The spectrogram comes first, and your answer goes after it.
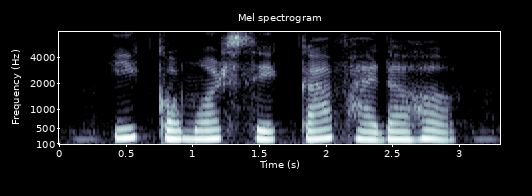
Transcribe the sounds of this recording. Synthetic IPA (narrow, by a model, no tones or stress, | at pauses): ikɔmɔɾsekapʰajd̪aɦɔ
